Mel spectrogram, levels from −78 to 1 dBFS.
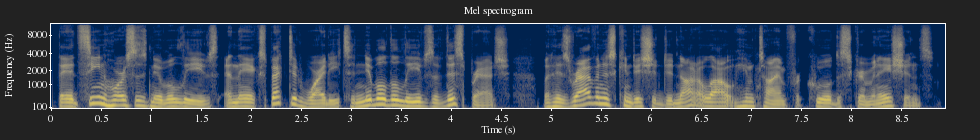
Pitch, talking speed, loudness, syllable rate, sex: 125 Hz, 195 wpm, -17 LUFS, 5.5 syllables/s, male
